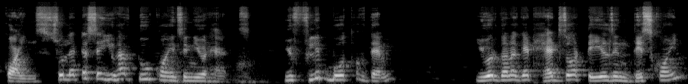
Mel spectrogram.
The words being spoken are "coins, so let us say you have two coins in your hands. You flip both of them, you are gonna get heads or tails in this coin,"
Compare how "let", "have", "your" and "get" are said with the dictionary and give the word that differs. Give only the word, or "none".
none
